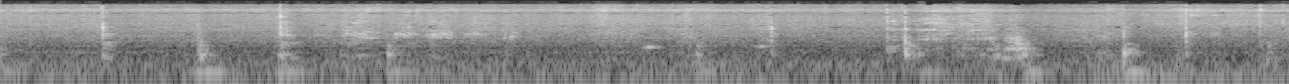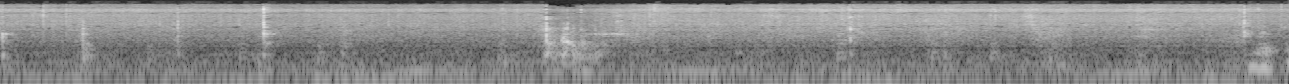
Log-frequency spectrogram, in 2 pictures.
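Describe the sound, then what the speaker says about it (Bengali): Vegetables for pav bhaji fry in butter, a steady sizzle broken by repeated scraping stirs of the spatula against the pan, close and continuous. "যা মাখন দিয়েছিলাম তা দিয়ে একটুখানি ভেজে নিচ্ছি"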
